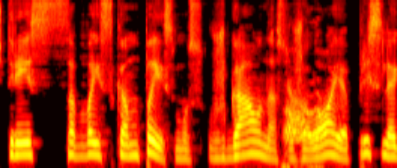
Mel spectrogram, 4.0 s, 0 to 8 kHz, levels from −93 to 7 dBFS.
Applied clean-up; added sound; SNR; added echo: classical method Wiener filter.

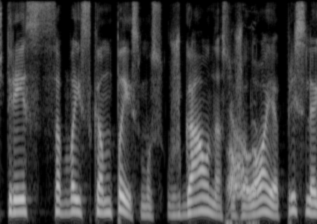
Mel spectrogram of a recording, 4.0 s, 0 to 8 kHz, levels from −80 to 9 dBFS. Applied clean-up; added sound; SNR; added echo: neural mask model Resemble Enhance denoiser.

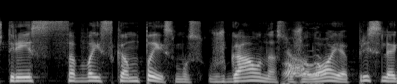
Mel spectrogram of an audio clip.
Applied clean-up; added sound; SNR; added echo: none; Bark; 3 dB; none.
